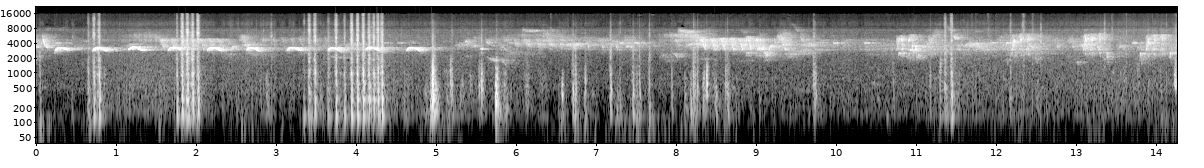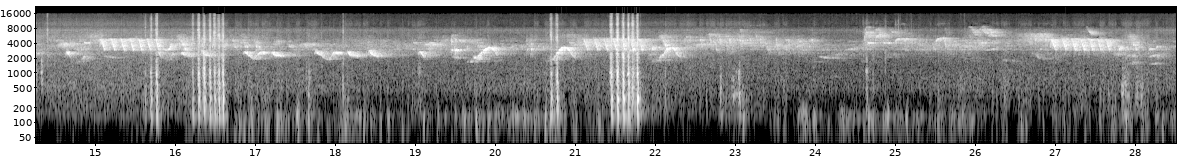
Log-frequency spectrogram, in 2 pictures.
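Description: Several birds singing and chirping. Near the start one repeats a short high note about four times a second. Sharp knocks come every few seconds, a few of them close together early on, and the loudest single ones later.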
